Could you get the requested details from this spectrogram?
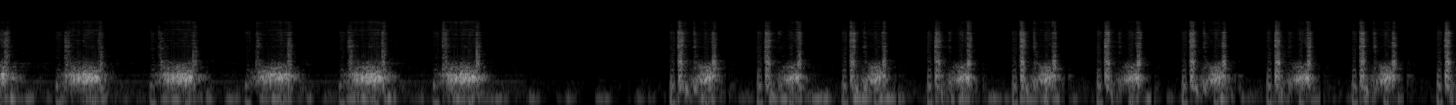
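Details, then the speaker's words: Khan Academy teaching examples of various heart murmurs played in a cardiac assessment lecture: regular heart cycles with a drawn-out whooshing sound over each beat; heart murmur. "all right so that's an example of all those different murmurs again you're not expected to diagnose these but know if you if they have a murmur you should be able to hear it or something is new"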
